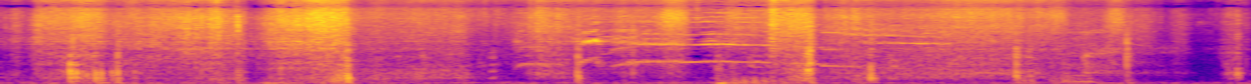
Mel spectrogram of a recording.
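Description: A plastic scoop digging and rustling through dry grain chicken feed in a plastic bin, loudest in the first two seconds. A rooster crows once in the middle, for nearly two seconds.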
